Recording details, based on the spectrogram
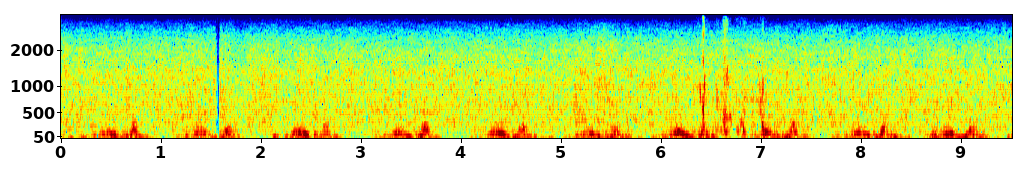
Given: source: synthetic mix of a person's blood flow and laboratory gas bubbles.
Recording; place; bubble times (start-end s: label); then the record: Doppler ultrasound of blood flow; precordium
6.36-6.48 s: bubbles
6.54-6.88 s: bubbles
6.95-7.08 s: bubbles
From the record:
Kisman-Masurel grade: 223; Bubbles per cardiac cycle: several, 3 to 8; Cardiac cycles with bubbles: 10 to 50%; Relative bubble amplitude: loud (0.450 to 0.775); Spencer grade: 2 (many but less than half of the cardiac periods contain bubble signals, singularly or in groups); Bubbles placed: anywhere in the cardiac cycle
